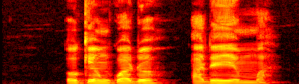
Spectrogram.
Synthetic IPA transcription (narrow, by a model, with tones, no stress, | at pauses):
o˦ke˦ŋ̩˦kʷa˦do˦ | a˦dɪ˨ɣɪ˦m̩˦ma˦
